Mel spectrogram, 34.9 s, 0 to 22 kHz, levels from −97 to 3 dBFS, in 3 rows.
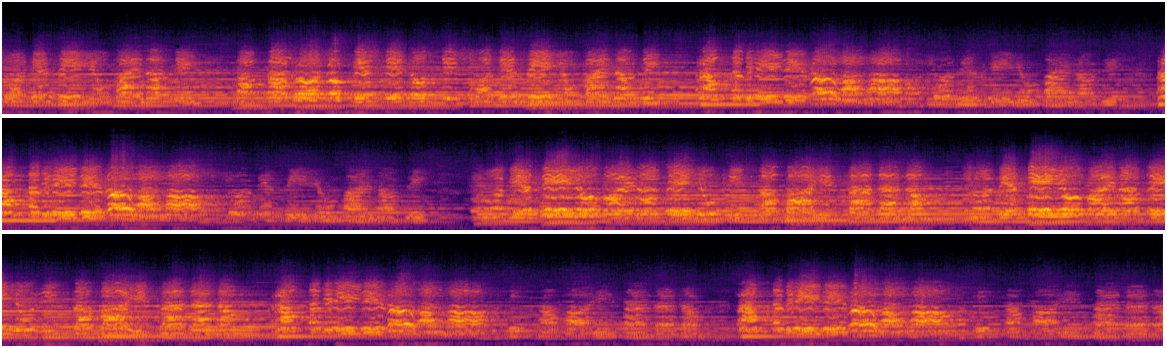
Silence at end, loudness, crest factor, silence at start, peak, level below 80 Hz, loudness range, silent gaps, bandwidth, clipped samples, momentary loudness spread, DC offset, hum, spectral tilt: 0 s; -20 LUFS; 18 dB; 0 s; -2 dBFS; -62 dBFS; 6 LU; none; 8.6 kHz; under 0.1%; 16 LU; under 0.1%; none; -4 dB/octave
